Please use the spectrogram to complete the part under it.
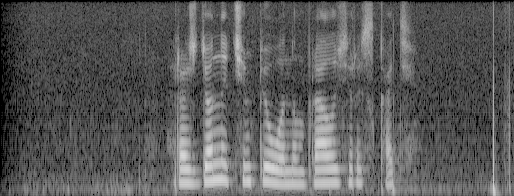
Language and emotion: Russian, neutral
